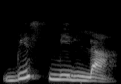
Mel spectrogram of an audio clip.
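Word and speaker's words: بسم الله: দেখেন আলিফ লামের আ, এই হামজাতুল ওয়াসলকে আমরা উচ্চারণ করতেছি না, আমরা বলতেছি না যে বিসমি তারপরে আল্লাহি, এটা বলতেছি না, আমরা বিসমিল্লাহ।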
